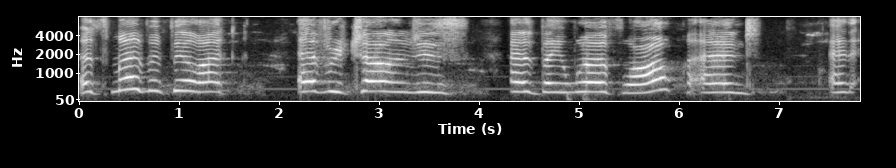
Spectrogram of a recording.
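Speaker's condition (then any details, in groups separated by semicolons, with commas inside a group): Cerebral palsy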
